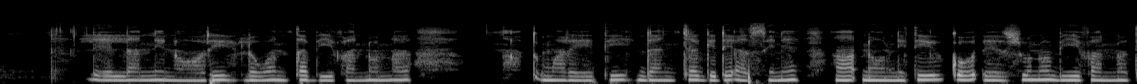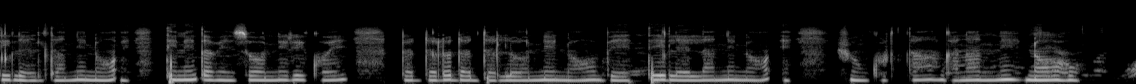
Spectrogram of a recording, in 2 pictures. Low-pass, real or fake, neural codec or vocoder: 7.2 kHz; real; none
